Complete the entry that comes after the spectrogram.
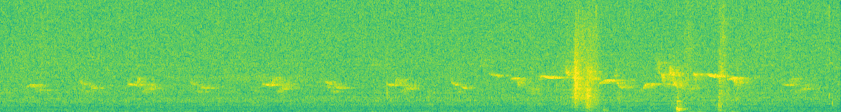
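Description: A bird outside chirping over and over, short chirps every half second or so. A little past the middle come a few scuffs and knocks, one sharp thud the loudest.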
